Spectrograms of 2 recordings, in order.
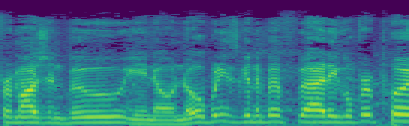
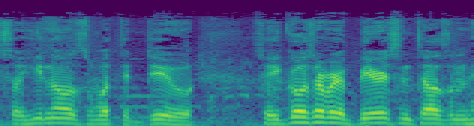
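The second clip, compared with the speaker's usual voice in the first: usual speaking voice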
